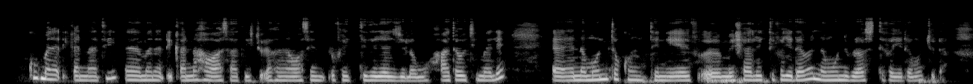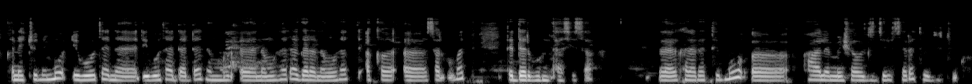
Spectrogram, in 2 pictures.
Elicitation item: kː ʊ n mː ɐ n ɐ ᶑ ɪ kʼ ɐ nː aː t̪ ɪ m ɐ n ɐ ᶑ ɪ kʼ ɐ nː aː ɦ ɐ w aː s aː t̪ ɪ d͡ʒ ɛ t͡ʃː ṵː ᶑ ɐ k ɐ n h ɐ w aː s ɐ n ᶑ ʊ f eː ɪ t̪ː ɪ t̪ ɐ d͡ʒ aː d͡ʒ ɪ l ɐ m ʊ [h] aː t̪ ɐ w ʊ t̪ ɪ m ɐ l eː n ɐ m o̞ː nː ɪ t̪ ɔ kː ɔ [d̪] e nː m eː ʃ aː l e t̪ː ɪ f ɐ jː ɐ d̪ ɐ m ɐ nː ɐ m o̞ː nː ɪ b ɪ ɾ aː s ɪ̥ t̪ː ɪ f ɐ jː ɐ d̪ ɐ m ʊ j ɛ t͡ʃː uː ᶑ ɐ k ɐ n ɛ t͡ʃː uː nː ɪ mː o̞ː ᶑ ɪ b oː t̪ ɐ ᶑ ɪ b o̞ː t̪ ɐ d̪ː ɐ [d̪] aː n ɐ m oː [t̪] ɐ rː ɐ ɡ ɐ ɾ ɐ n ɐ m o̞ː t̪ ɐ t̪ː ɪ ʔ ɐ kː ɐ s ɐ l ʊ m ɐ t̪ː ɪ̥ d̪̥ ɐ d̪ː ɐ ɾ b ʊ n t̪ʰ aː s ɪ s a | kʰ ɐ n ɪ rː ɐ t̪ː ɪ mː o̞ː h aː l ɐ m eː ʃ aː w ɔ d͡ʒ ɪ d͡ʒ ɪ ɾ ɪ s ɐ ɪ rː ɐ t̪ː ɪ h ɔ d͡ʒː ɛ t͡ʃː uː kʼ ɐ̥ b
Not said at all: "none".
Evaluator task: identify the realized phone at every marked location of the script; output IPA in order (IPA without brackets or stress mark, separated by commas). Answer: h, t̪, d̪ː, t̪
